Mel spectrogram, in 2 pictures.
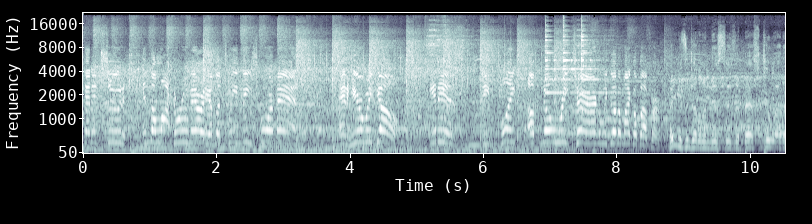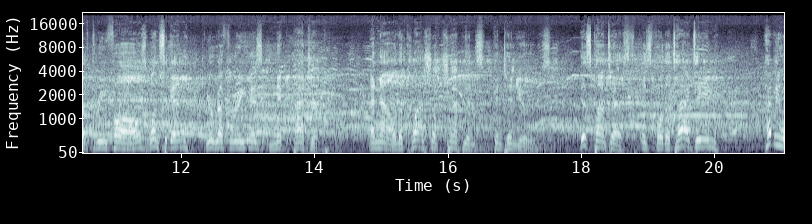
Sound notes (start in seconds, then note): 8.4 bell ringing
